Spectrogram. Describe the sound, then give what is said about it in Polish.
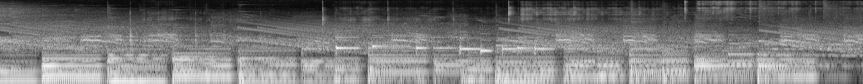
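A black raven caws, with many harsh, harmonic caws repeating in a fairly even rhythm throughout, loud and steady with short gaps between calls. “Za oknem na parapecie czarny kruk, nie może odlecieć.”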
